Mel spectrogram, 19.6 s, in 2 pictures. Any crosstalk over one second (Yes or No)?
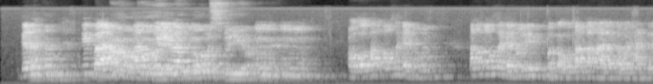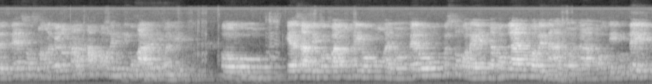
Yes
